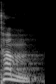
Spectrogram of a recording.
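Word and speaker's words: thumb: थंब, वैसे ही थम, इसको बोलते हैं थम, नहीं कि थंब, ऐसे नहीं बोलते, थम, B का प्रोनाउंसिएशन नहीं हो रहा है, ठीक है।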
